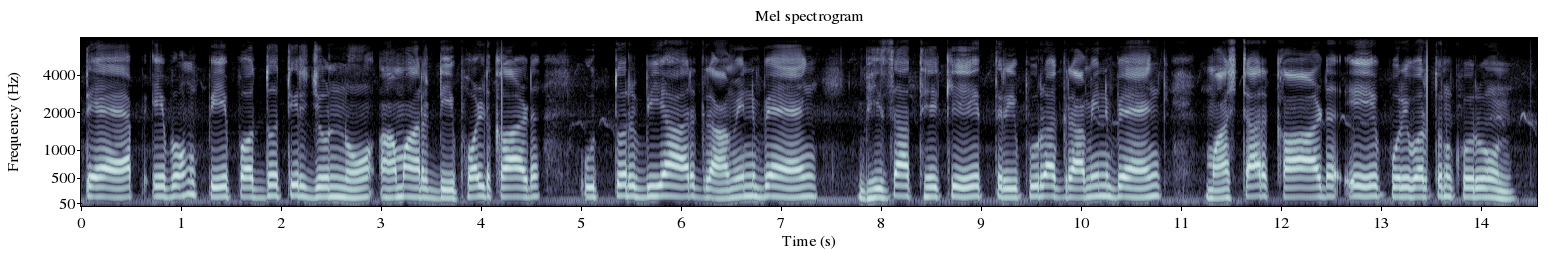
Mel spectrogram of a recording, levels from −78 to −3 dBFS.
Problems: constant background noise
